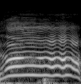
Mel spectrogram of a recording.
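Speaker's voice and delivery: loud, shrill scream. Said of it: "come running out screaming".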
